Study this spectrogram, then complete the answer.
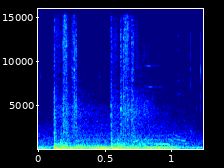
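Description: Shotgun blasts in the video game The Division 2, two loud booming shots about half a second apart with a rumbling tail, alone without talk.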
